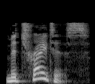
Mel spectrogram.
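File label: "metritis", English, British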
